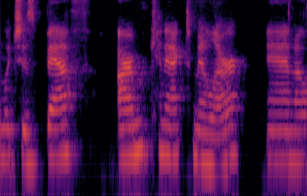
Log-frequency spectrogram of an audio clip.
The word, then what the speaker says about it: Armknecht: is using my full name which is beth armconnect miller and i'll spell that it's a-r-m-k-n-e-c-h-t so beth arm connect miller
